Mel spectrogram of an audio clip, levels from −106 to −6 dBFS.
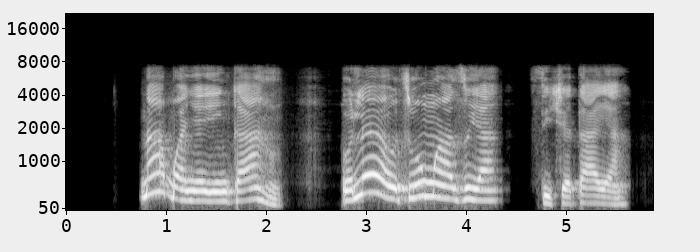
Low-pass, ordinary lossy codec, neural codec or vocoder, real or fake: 7.2 kHz; Opus, 64 kbps; none; real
